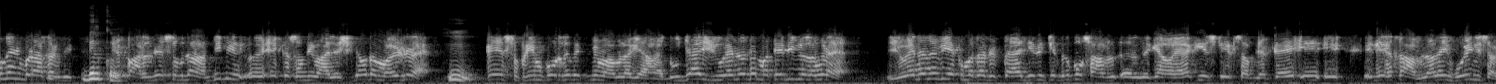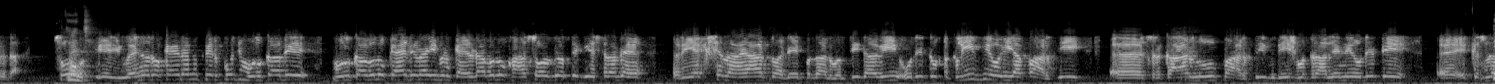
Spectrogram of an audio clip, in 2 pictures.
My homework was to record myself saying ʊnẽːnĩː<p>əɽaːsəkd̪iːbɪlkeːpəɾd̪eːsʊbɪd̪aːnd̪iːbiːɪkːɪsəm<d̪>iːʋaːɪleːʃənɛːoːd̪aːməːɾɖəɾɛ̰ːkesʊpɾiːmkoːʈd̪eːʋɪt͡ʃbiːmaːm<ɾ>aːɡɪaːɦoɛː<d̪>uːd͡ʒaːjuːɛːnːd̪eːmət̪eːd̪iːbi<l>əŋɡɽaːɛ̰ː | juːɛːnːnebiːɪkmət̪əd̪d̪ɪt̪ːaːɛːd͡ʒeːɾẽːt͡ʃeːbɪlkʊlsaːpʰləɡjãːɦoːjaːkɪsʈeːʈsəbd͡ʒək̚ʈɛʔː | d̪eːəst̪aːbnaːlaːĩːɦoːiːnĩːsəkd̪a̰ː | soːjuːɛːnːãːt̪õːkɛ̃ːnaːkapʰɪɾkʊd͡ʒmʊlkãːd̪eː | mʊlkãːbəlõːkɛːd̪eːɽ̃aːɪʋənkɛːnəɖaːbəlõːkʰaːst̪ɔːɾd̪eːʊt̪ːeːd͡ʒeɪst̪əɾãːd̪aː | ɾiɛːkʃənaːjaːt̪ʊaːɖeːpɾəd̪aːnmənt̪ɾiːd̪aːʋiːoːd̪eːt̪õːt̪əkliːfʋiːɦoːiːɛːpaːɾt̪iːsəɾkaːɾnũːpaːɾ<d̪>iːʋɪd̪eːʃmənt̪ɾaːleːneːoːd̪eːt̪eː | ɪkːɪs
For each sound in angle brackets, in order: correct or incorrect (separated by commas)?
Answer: incorrect, correct, incorrect, correct, correct, incorrect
